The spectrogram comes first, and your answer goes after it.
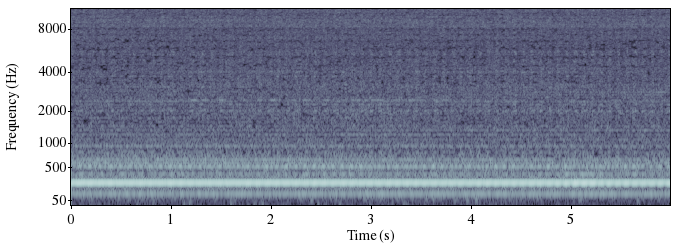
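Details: New Orazio air compressor on its first test run after unboxing, with air hose and blow gun connected and filling toward 8 bar: constant low buzzing drone with a fast, even pump pulse; running smoothly.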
